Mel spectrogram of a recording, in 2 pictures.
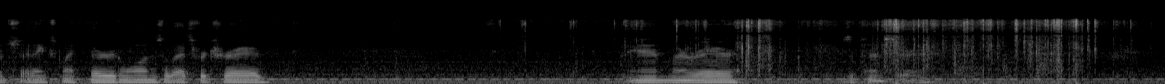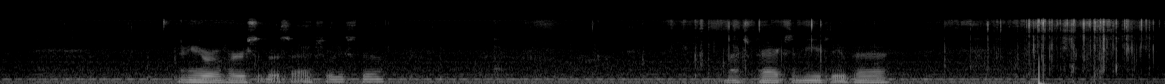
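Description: Plastic card sleeves rustle and crinkle between fingers.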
